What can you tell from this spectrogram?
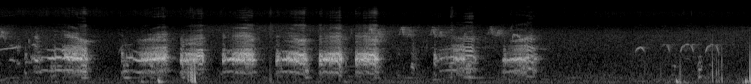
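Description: Chickens clucking: a run of about eight loud, short calls, then a few faint high chirps near the end.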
